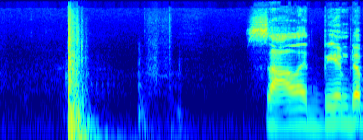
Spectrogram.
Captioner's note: car door closing solidly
